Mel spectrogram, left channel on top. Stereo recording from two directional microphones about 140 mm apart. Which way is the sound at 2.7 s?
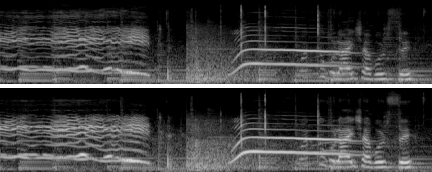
5° right (ahead or behind).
